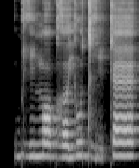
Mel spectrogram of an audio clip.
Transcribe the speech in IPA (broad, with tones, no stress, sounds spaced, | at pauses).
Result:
bʱ i˧ ŋ ɔ˧ ɡʱ ʌ˨ j u˧ dʱ ḭ˨ k æ˦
